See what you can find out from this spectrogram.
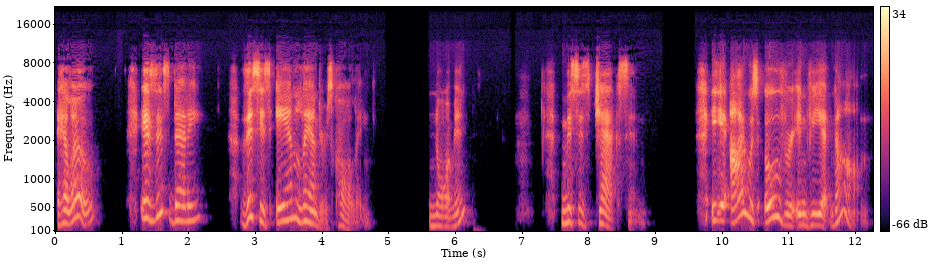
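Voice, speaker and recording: Actress doing older lady advice columnist, husky n unhurried, tender but frank, stage monologue. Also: on the high side, sing-song, heavily acted. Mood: tender, earnest. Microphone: video call. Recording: video call audio.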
